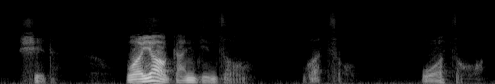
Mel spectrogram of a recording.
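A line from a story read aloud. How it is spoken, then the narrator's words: Low, hoarse, after silence. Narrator (Chinese): 沉默了半分钟，最后用低沉沙哑的声音说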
